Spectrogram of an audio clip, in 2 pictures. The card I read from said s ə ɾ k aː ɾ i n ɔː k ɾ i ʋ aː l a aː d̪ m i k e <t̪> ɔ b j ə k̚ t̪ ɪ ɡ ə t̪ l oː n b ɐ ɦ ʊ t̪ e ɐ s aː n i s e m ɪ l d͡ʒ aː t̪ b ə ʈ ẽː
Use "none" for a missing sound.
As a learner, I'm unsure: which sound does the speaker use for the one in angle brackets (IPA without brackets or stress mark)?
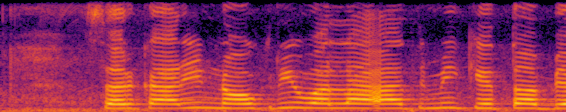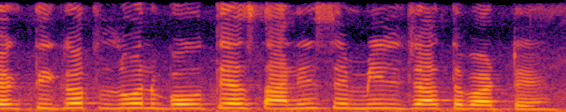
t̪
